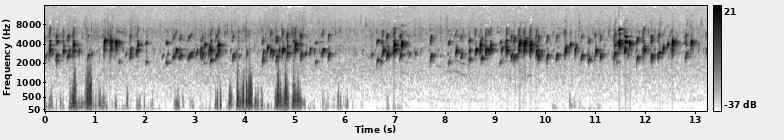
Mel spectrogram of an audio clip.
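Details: Natural begging of European goldfinch chicks: a steady wall of shrill, twittering chirps from many nestlings, with loud handling bumps during the first six seconds, then cleaner chirping.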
